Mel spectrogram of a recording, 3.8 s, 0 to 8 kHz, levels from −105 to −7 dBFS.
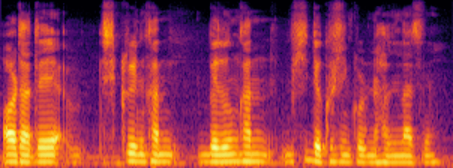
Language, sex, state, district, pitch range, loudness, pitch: Nagamese, male, Nagaland, Kohima, 115-125 Hz, -19 LUFS, 125 Hz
